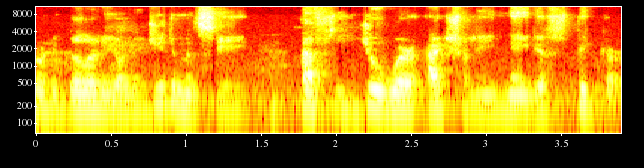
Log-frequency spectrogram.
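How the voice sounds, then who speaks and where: A man's high-pitched voice with a Spanish accent at a fairly quick pace. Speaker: professor and diversity director. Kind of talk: conference talk.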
